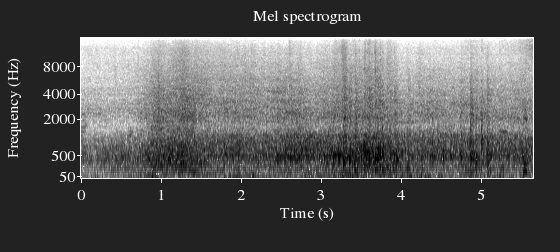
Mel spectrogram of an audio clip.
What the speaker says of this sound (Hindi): मेरे ख्याल से ये कोई स्पेशल ट्रेन होगी, शायद से दानापुर SMVT स्पेशल होगी।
